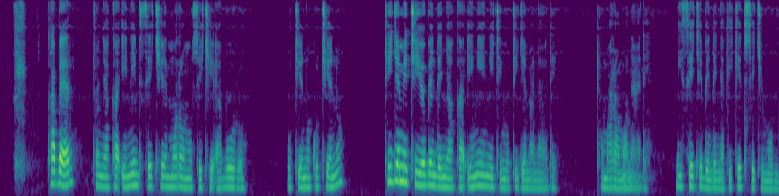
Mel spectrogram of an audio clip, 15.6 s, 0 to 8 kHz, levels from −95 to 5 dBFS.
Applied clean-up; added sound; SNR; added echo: neural mask model DeepFilterNet 3.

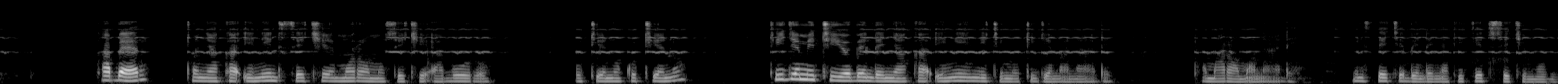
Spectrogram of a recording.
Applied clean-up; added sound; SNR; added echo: neural mask model RNNoise.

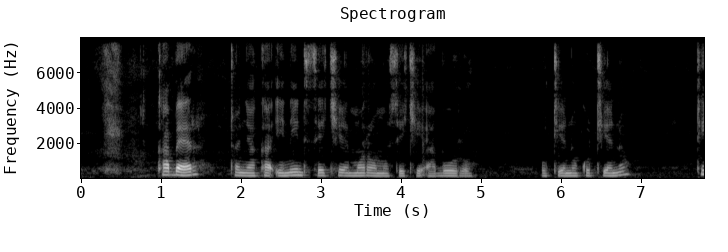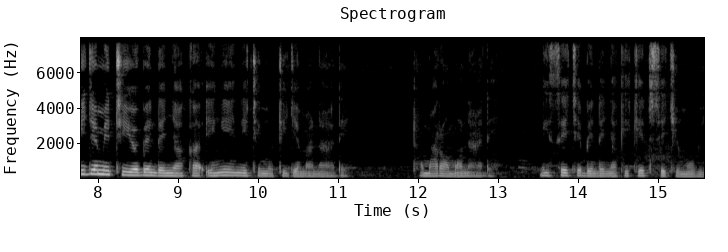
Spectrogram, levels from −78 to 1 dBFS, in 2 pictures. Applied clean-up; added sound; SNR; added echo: none; none; none; none.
